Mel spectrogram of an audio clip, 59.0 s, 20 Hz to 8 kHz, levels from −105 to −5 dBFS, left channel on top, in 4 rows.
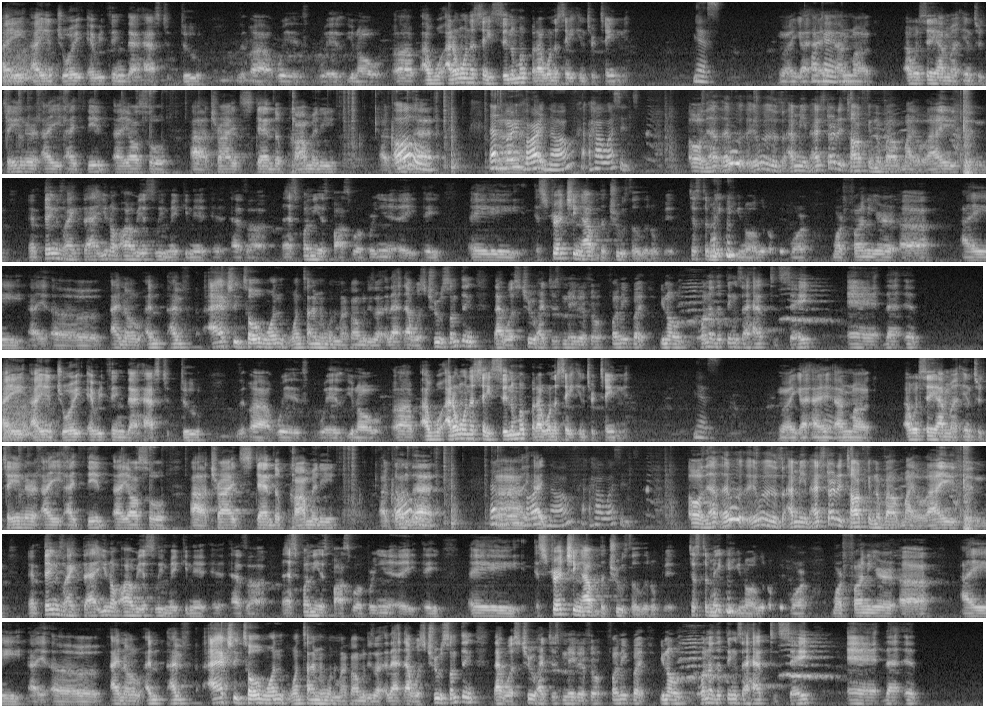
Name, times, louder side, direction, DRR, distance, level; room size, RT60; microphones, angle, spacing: voice 1, 0.0-3.0 3.5-9.4 11.6-13.0 13.5-17.2 17.6-19.8 20.4-21.2 22.2-22.9 25.1-29.6 29.9-36.1 36.5-41.0 41.3-41.6 42.0-43.5 43.9-58.0, right 4 dB, 40° right, 0.4 m, -32 dB
voice 2, 3.3-3.8 4.8-4.9 10.4-10.7 12.1-12.8 20.4-21.3 22.1-24.3 40.1-40.6, left 5 dB, 75° left, 0.4 m, -32 dB
sound 1, 14.8-29.5, equal, ahead, 0.7 m, -47 dB
3.3 x 2.6 x 2.8 m
head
